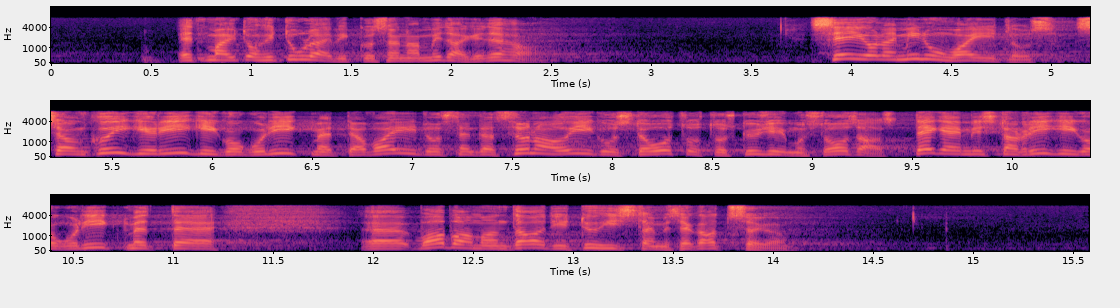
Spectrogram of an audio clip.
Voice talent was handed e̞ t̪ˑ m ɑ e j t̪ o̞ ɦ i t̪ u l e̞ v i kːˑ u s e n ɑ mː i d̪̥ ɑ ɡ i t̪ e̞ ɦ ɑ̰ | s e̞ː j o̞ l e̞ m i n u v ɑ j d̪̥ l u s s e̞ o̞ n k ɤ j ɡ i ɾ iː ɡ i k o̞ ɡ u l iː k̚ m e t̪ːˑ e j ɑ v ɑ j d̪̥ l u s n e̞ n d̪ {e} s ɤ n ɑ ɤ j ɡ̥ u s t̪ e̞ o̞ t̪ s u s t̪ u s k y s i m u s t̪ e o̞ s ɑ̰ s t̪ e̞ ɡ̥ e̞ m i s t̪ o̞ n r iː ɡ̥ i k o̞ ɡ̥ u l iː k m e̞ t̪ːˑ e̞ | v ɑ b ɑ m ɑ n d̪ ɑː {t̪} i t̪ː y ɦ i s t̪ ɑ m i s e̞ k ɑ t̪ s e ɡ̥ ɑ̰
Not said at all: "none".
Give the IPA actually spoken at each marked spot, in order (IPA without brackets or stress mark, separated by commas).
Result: e, d̪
